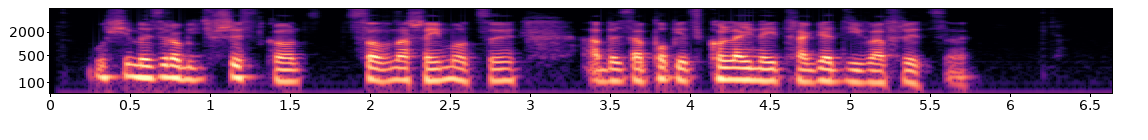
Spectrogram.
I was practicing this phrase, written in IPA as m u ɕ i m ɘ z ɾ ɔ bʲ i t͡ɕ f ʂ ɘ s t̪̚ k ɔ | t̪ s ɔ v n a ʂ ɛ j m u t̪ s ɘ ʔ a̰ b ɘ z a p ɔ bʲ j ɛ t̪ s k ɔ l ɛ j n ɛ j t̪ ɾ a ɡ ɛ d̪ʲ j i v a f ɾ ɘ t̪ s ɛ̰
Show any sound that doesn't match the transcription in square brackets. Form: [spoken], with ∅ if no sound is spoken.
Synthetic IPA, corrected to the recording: m u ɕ i m ɘ z ɾ ɔ bʲ i t͡ɕ f ʂ ɘ s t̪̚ k ɔ | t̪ s ɔ v n a ʂ ɛ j m [ɔ] t̪ s ɘ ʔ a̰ b ɘ z a p ɔ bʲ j ɛ t̪ s k ɔ l ɛ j n ɛ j t̪ ɾ a ɡ ɛ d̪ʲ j i v a f ɾ ɘ t̪ s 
